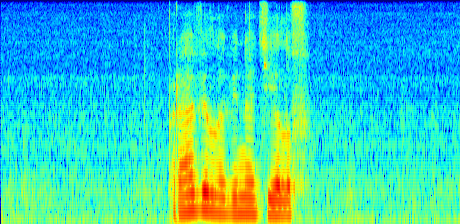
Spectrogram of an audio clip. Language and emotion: Russian, neutral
